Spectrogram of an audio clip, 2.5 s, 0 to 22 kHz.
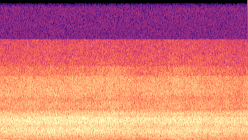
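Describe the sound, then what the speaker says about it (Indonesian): Seaside wind buffets a Boya BY-MM1 microphone, a dense continuous roar of rumbling gusts mixed with surf, loud and unbroken throughout. "Kalau dengar bunyi angin tiup tu maksudnya masih tak berapa berkesan lah"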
